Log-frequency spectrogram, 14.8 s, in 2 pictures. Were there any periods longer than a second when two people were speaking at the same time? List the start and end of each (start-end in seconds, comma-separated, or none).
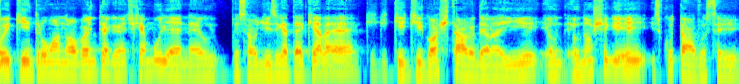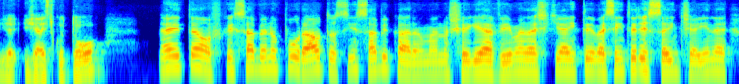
none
